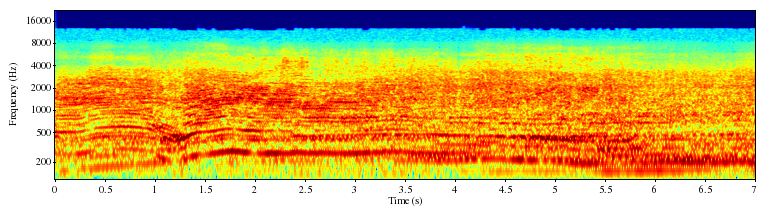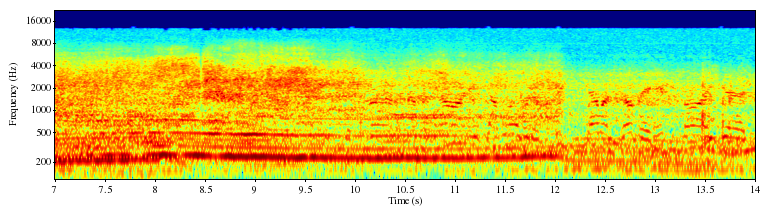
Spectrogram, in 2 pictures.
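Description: Dirt-track stock car engines running hard as a pack of cars laps the oval, one steady engine note dominating with a dip and rise about a second in. A man's voice comes in near the end.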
